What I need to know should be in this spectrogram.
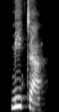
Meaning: metre
- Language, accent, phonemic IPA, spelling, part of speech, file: Swahili, Kenya, /ˈmi.tɑ/, mita, noun, Sw-ke-mita.flac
